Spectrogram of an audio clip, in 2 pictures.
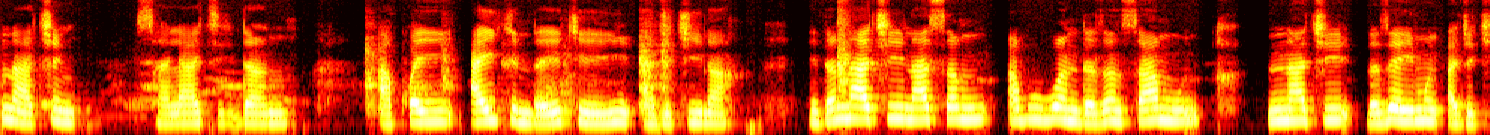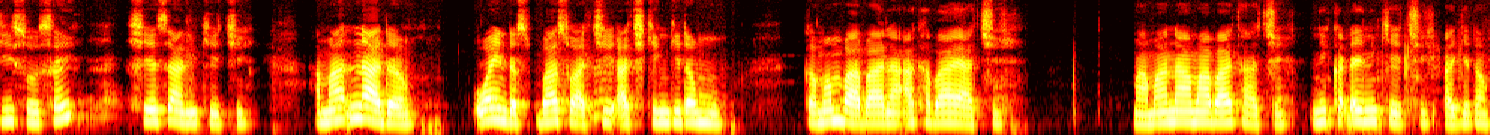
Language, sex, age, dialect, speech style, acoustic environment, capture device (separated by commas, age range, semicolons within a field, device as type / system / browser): Hausa, female, 25-34, Nigeria - Ibadan, happy; excited, silence, desktop / Linux / Chrome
